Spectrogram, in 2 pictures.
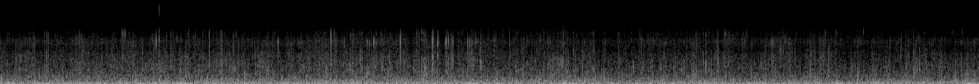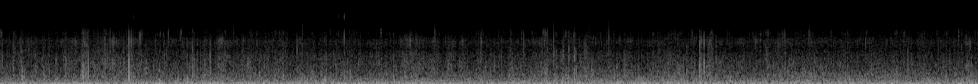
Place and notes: Mizarai, Lithuania, ant nest
through all my years of fieldrecording ants never stop to fascinate me. contact microphones
Alytaus apskritis, Lietuva, 9 September 2022, 11:30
